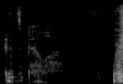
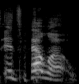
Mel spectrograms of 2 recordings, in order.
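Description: First: Whispered pellow; whispered mocking pillow. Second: Pillow with an e, the West Texas way. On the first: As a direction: breathe the word pillow out without voice. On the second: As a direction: pillow said as pellow. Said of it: "I learned how to talk in West Texas". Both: Shown as a demonstration.

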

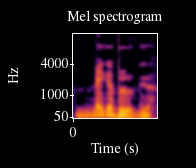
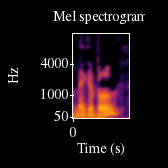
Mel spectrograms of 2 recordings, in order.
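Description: First: Megaboog with a long "oo" in the last syllable; French title pronunciation. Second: Megabogue with an "oh" in the last syllable; alternative French pronunciation. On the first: Giving the show's French name, Megaboog said with "oo". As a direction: draw out Megaboog, ending like "boog". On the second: Offering another French reading, Megabogue said with "oh". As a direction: say Megabogue, ending to rhyme with "rogue". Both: Shown as a demonstration. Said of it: "Like in French, it is".

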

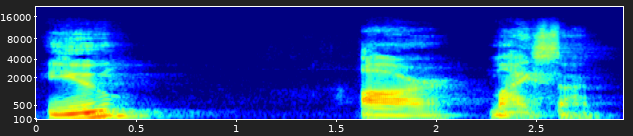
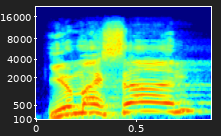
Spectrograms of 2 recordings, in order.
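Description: First: Low, slow, solemn voice of God; God's voice. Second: High, loud proud-dad shout; calling out loud. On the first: God speaking to Jesus from heaven, solemn low voice. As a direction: intone it slowly and low, with long pauses. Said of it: "what did the voice say". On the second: Dad announcing his son to everyone, high loud call. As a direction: holler it publicly, pitched way up. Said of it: "he says it out loud". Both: Acted.

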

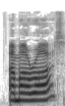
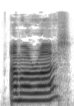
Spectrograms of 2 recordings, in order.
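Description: The two takes are said the same way.

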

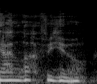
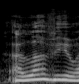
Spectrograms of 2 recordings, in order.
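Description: First: A hushed, breathy I love you; soft whisper. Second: Said in the usual way. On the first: Retold or imitated. Jesus whispering to the weeping man, hushed. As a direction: whisper it like a secret comfort.

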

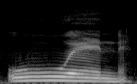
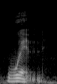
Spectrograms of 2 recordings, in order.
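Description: First: "uen" drawn out as two syllables, oo-EN; mock wrong "uen"; wrong slow "uen". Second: "when" as one quick syllable, no separate u; right "when", said quickly; quick native when. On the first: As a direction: say "uen" slowly, like u then en. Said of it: "No vamos a decir uen". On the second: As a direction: clip "when" fast like a native. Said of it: "Tendría que decirse rápido". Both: Shown as a demonstration.

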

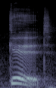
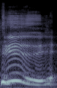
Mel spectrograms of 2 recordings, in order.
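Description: First: "good" with a short, almost "er" vowel; British "good". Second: High "good" with a long "oo"; actress's off "good". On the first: Shown as a demonstration. Showing the proper British vowel, "good" with an "er" sound. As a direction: relax "good" toward "gerd". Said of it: "almost an er sound". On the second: Retold or imitated. Showing how the actress said it, high drawn-out "good". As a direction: push "good" up into a stretched "gooood". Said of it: "She said".

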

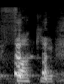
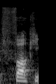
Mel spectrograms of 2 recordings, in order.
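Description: First: A whispered, breathy "Fuck you" half swallowed by a laugh, loud; mock insult broken up by laughter. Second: Said in the usual way. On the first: Imitating the amused teacher, laughing through "Fuck you". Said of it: "he started laughing". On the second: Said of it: "I could tell he was like".

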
